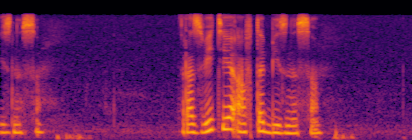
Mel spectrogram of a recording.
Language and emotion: Russian, neutral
